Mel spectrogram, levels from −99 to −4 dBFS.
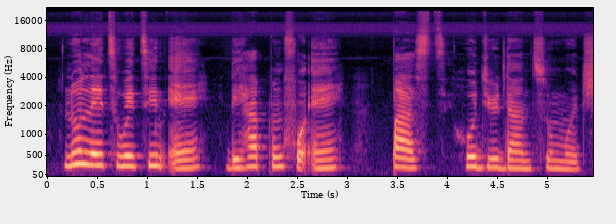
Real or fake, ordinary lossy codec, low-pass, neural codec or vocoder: real; none; none; none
